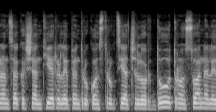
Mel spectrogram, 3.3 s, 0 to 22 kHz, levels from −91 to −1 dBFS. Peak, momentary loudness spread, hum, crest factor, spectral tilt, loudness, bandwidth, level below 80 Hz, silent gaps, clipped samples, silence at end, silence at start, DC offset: -6 dBFS; 3 LU; none; 16 dB; -4 dB/octave; -21 LUFS; 14 kHz; -66 dBFS; none; under 0.1%; 0 s; 0 s; under 0.1%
